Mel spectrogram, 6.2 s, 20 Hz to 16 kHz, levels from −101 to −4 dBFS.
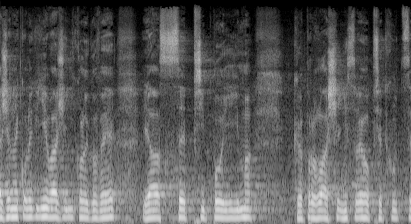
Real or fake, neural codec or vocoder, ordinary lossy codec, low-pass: real; none; MP3, 96 kbps; 14.4 kHz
